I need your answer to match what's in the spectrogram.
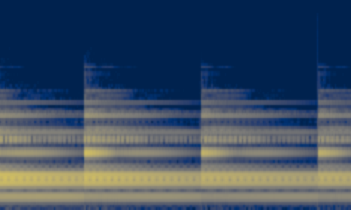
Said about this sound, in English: After a very, very long time, the clocks began to chime again, one after another.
